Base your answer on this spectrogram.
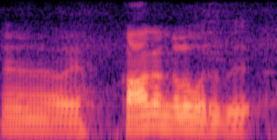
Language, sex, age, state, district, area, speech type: Tamil, female, 60+, Tamil Nadu, Krishnagiri, rural, spontaneous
